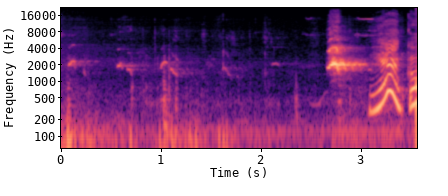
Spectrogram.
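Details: Five-week-old Golden Retriever puppies from one litter: faint chirps and shuffling, then a sharp squeal and two loud arched yelps at the end, while a person talks nearby.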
